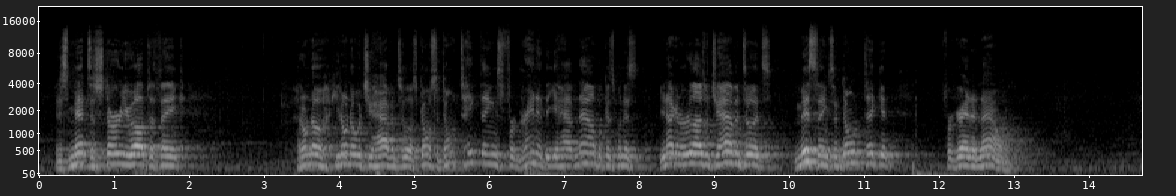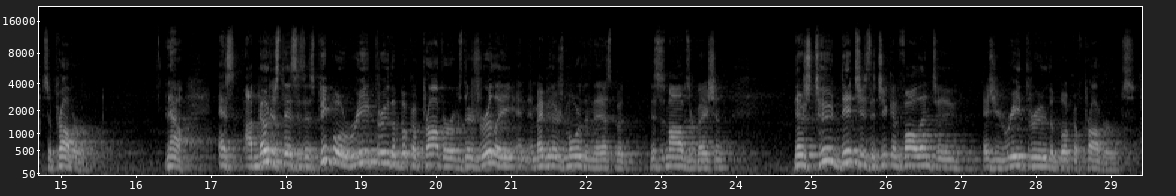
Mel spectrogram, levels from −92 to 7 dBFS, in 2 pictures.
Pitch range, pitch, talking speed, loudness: 150-200 Hz, 180 Hz, 200 wpm, -38 LUFS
